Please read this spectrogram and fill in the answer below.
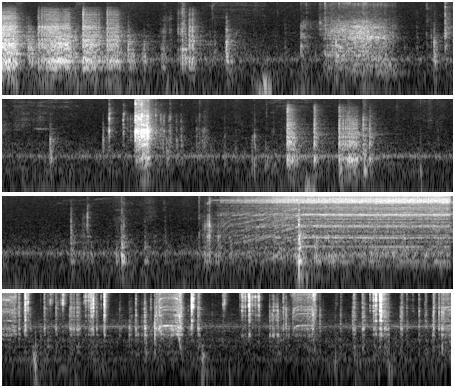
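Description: Cordless power screwdriver driving screws into a dishwasher door panel: one steady high-pitched whir of about two and a half seconds, a little past halfway. Around it, knocks and clicks of the panel being handled, with a quick run of sharp clicks near the end.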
